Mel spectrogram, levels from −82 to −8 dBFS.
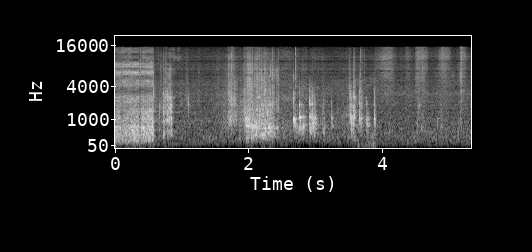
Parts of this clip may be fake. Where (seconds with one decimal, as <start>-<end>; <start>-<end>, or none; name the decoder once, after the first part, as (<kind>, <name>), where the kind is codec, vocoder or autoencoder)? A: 0.0-5.4 (autoencoder, DAC-VAE)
